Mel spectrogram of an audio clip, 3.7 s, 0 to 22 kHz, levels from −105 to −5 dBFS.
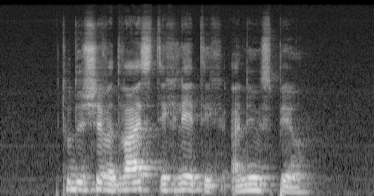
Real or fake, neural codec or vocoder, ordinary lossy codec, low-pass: real; none; none; 19.8 kHz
